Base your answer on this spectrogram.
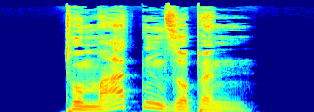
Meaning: plural of Tomatensuppe
- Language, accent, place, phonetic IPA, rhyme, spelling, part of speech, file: German, Germany, Berlin, [toˈmaːtn̩ˌzʊpn̩], -aːtn̩zʊpn̩, Tomatensuppen, noun, De-Tomatensuppen.ogg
